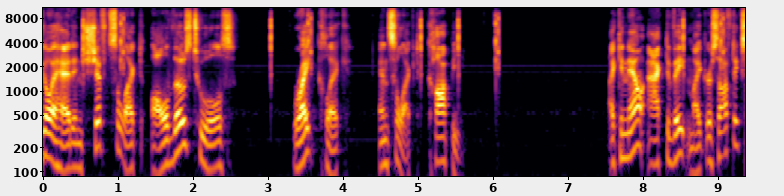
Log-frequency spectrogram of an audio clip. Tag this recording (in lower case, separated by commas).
speech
